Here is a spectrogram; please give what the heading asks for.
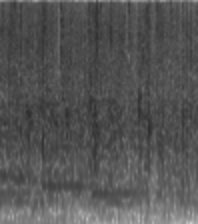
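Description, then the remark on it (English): A church audience in Palm Bay claps steadily together in praise one morning, a dense, even wash of applause from start to finish, with a faint sustained hum underneath. “Can we give the Lord a great hand clap of praise this morning?”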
